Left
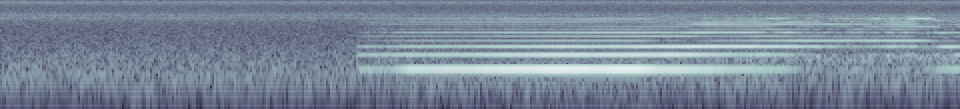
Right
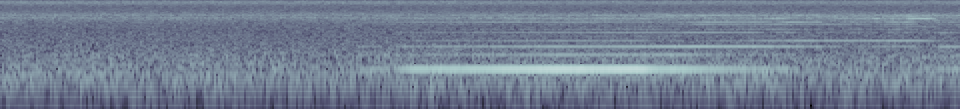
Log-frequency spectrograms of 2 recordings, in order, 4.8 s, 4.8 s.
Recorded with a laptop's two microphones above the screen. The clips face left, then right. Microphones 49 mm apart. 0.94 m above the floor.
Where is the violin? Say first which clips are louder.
Left 12 dB; 70° left (ahead or behind).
